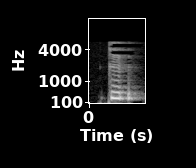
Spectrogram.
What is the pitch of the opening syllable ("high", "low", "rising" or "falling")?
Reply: high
